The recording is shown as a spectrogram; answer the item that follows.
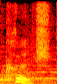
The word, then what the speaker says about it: Kölsch: It's a Kölsch. And if you don't even know how to pronounce it, ask somebody to help you to pronounce this beer.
